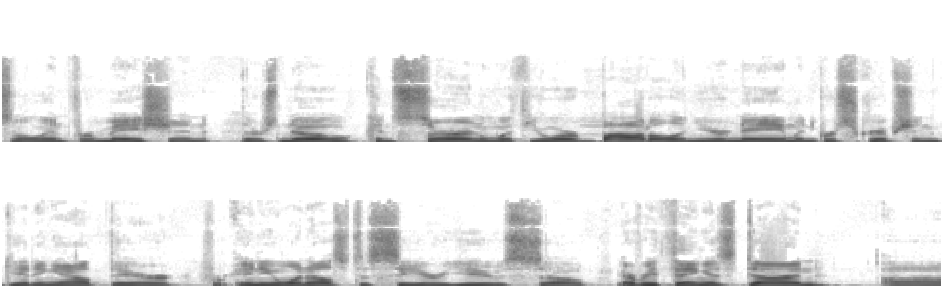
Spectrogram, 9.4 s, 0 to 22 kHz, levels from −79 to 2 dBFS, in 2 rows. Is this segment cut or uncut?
cut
